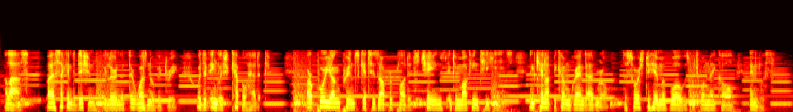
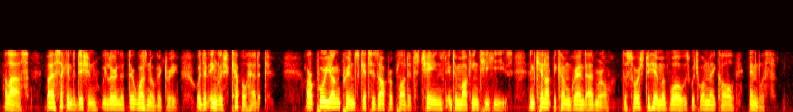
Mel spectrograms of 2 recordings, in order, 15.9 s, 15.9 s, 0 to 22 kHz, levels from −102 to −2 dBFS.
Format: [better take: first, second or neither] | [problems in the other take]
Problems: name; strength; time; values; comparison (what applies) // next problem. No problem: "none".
second | noise reduction (classical method log-MMSE)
